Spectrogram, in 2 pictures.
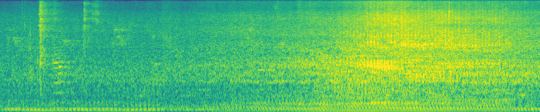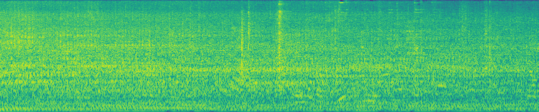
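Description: A motorbike passes close by, its engine growing to its loudest about four seconds in and then fading away, over a steady low engine hum at the start.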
